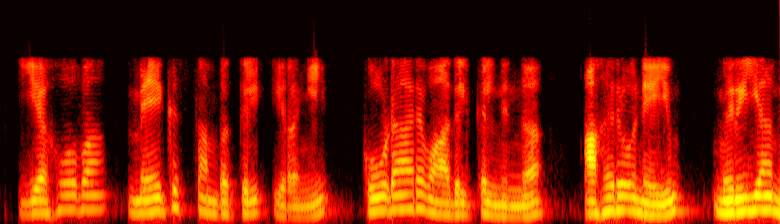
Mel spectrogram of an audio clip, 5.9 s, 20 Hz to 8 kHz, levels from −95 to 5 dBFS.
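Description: From the start the speech carries G.729 codec damage, and it's plainly audible. Everything is rebuilt from a vocal-tract model, a pitch predictor and a handful of pulses, so there's nothing above 4 kHz, and the voice comes across rough and a bit synthetic, which fits a low-rate 8 kbit/s voice link.

On top of that, automatic gain rising runs from 0.16 s to 5.81 s. The gain control judged the input too quiet and kept nudging it up, by about 11 dB in all, so voice and background swell together steadily across nearly the whole clip. The call's microphone processing, trimming the lowest bass, is just doing its normal job.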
